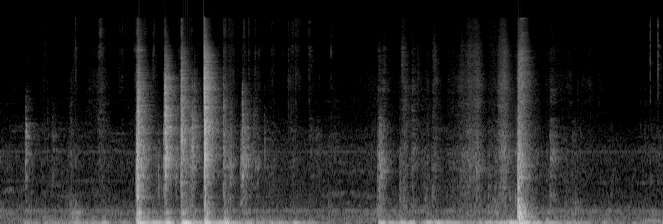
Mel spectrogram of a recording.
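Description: Handling noises: a quick cluster of sharp knocks and clatters about two seconds in, then single knocks near the middle and again later, as things are moved about on a counter.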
